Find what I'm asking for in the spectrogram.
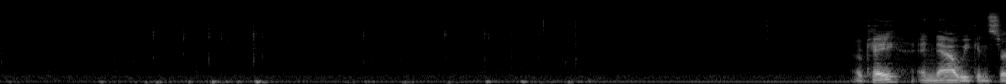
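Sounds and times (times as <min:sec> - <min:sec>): computer keyboard typing: 0:00.8 - 0:02.7, 0:03.4 - 0:06.0.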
